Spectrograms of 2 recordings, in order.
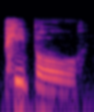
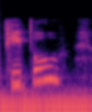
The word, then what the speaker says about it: people: at uh the word people make sure to pronounce an l at the end instead of people with an uh it's people make sure your tongue is touching the top of your mouth people people there you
